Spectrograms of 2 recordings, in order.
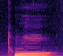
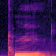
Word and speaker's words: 托: The word 托 ends with o sound, which requires your mouth to round and end o. Say it with me. 托.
